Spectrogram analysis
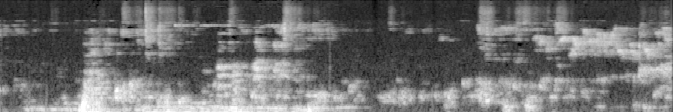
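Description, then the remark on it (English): Several exotic birds call and squawk: harsh, harmonic cries at first, then a flurry of higher, quicker chirps over a quiet background, with no talking. “Where are the exotic birds? Oh, there they are.”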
